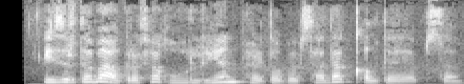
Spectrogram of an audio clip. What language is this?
Georgian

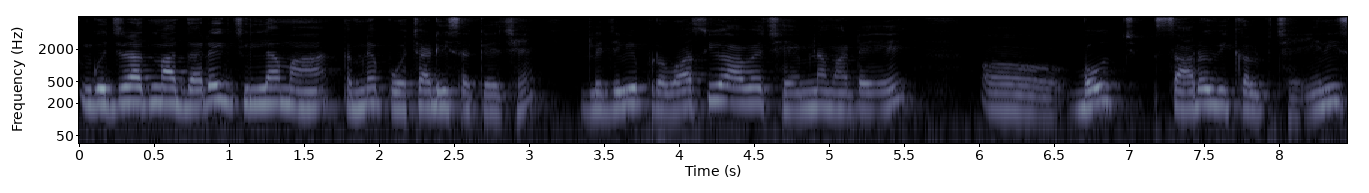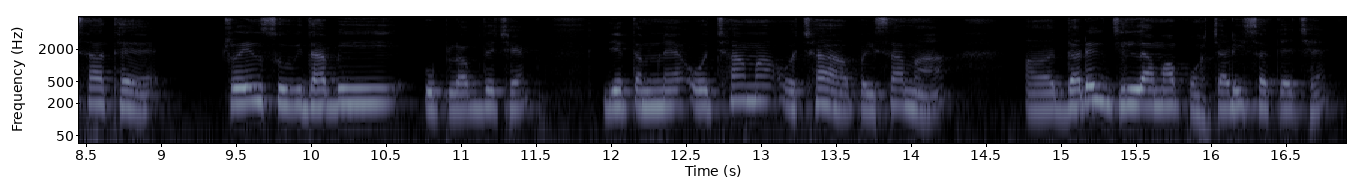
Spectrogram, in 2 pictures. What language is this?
Gujarati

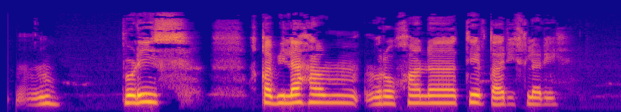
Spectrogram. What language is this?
Pashto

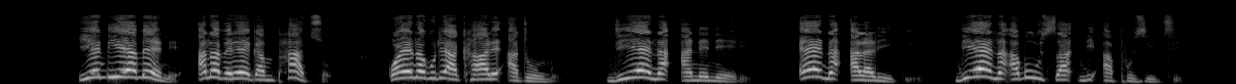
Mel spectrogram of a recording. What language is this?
Nyanja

